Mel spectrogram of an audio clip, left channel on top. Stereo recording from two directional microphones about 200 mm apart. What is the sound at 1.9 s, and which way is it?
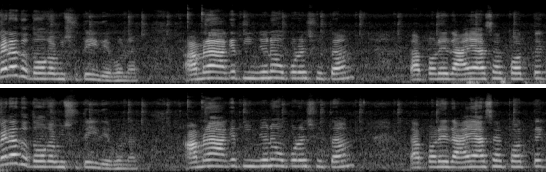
Speech, 5° right (ahead or behind).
